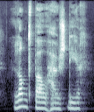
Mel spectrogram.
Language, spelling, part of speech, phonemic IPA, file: Dutch, landbouwhuisdier, noun, /ˈlɑndbɑuˌhœysdir/, Nl-landbouwhuisdier.ogg
- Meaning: farm animal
